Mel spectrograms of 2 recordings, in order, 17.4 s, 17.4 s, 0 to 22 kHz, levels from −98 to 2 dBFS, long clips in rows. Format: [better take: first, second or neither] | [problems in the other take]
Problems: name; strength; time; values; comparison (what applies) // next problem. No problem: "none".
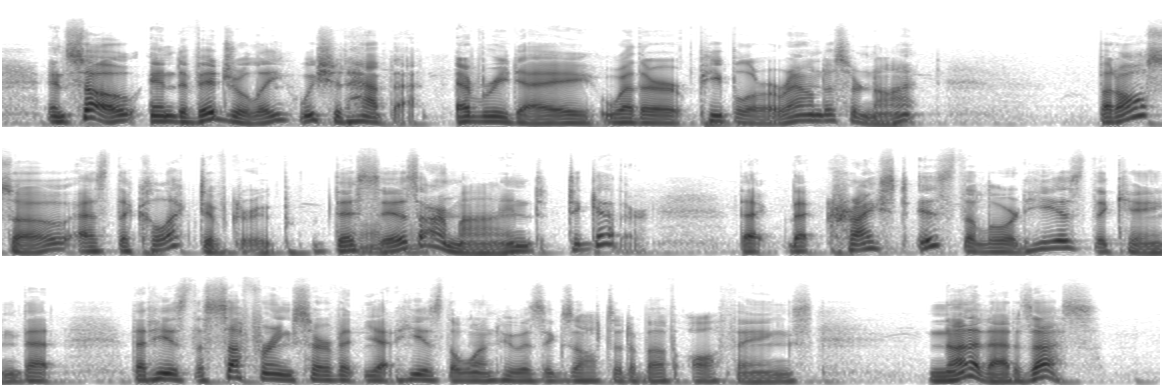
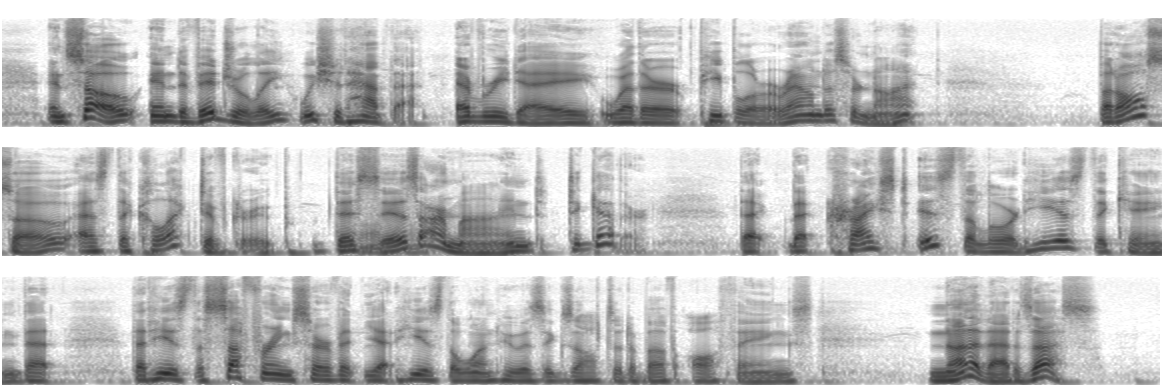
second | muffled; slightly; fading above 3 kHz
